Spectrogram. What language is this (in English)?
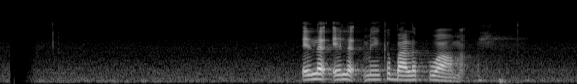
Sinhala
